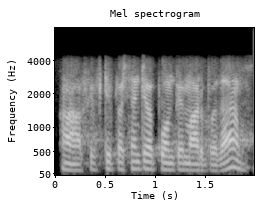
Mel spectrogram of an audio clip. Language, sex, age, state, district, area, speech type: Kannada, male, 18-30, Karnataka, Bagalkot, rural, conversation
